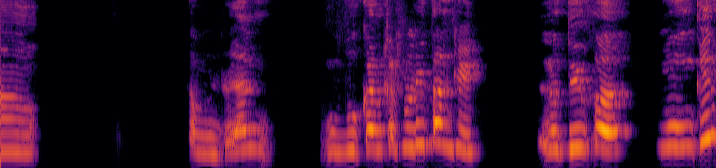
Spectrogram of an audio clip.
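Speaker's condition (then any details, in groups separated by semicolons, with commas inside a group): Cerebral palsy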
